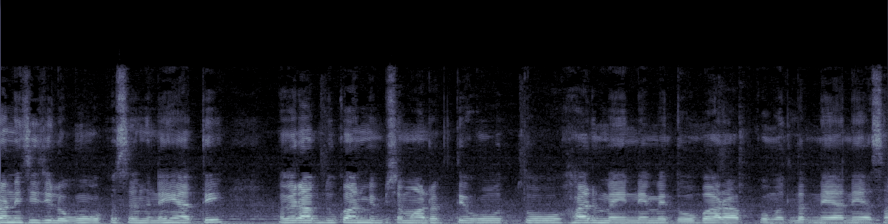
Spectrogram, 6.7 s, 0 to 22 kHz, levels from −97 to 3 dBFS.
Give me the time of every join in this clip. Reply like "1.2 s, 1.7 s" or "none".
none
